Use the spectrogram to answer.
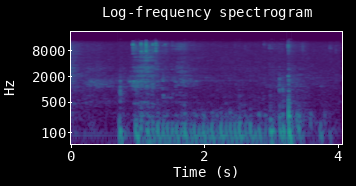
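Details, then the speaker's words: A low, bubbling rumble rises and sputters for about three seconds: an adult's stomach growling from hunger near lunchtime. "i'm hungry and my character's hungry that's immersion that's right i'm very immersed we should be killing the vampire mage because it's the one that's making the flame ghost that's killing us oh hey we're berserked can you hear my stomach it's kind of loud"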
